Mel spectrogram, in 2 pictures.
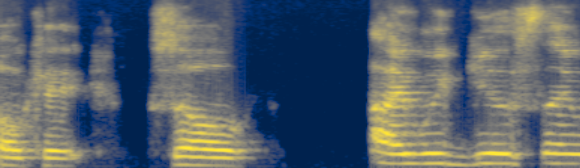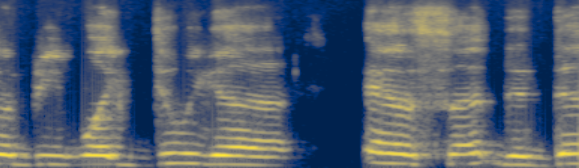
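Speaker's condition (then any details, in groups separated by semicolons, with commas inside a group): Cerebral palsy; present from birth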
